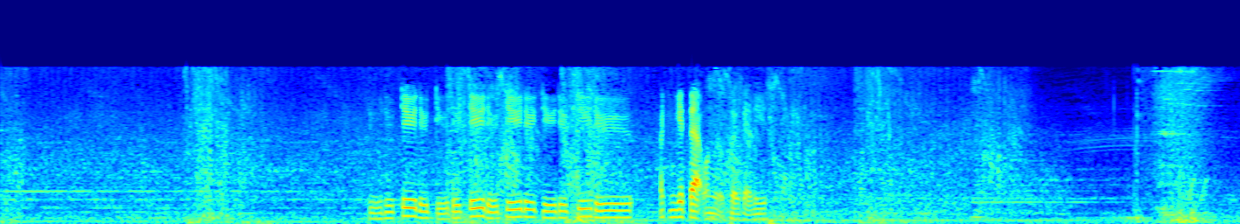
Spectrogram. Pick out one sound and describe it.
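A crackling energy rush whooshes in bursts.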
